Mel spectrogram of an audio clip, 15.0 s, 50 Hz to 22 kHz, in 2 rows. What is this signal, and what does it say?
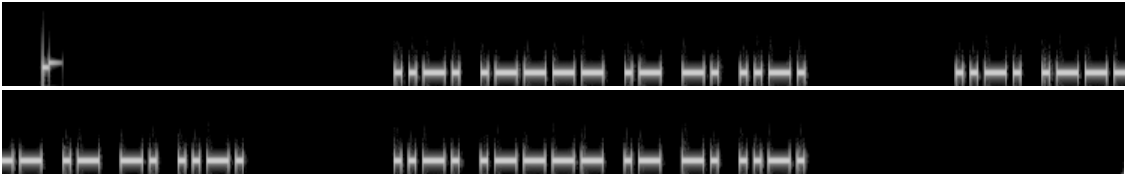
Morse code, heard as a keyed tone, about 25 wpm, 700 Hz. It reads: F1ANF F1ANF F1ANF
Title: DXCC-100 Call Signs - 5 Characters - Repeated 3x - 25wpm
